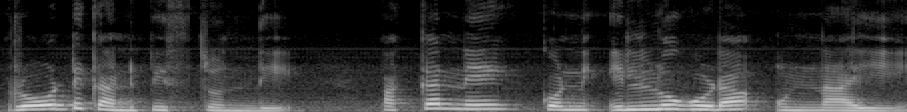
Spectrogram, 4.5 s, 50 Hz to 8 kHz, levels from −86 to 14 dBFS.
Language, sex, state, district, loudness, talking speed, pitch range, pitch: Telugu, female, Telangana, Mahabubabad, -15 LUFS, 95 wpm, 200-275 Hz, 240 Hz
